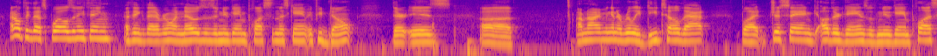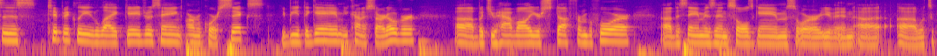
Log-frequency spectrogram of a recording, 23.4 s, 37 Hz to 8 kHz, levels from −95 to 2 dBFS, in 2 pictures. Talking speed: 205 wpm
